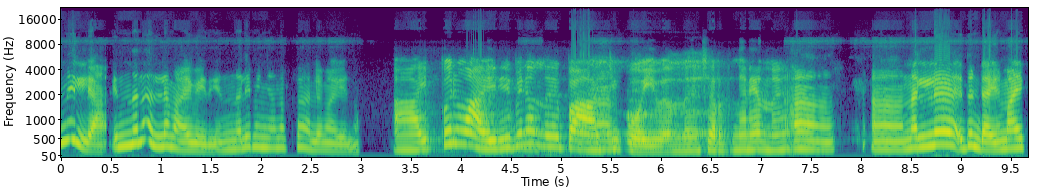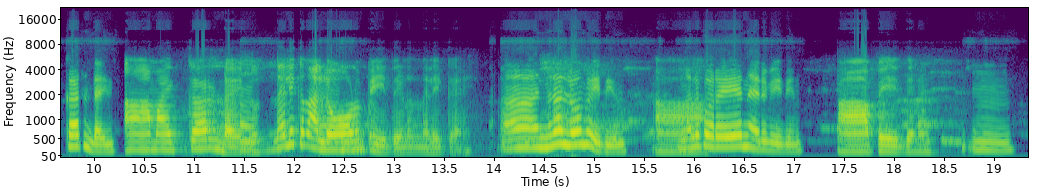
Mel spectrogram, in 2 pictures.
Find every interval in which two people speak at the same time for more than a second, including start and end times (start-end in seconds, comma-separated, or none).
none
